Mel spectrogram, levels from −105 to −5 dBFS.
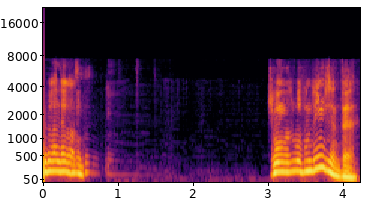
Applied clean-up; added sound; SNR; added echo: neural mask model DeepFilterNet 3.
